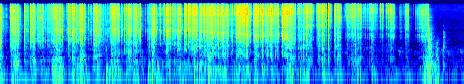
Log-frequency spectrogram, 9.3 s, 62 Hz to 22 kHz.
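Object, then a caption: Thin paper sheet. A single thin white A4 printer paper sheet, held by the fingertips of both hands, is bent, twisted and shaken back and forth close to the microphone. Dense, bright crinkling and crackling rustles come in fast, uneven bursts throughout. Near the end they settle into a soft, lower swish and then quiet.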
